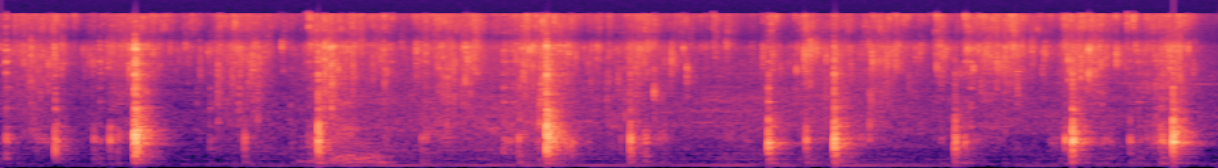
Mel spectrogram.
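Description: Raw chicken pieces being mixed by hand in an oily marinade in a glass bowl: irregular wet squelches and slaps, about one a second.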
